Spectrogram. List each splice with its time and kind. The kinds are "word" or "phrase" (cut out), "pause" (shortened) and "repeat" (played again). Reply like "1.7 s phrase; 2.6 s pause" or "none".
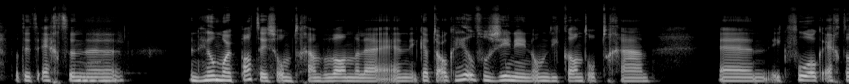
none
